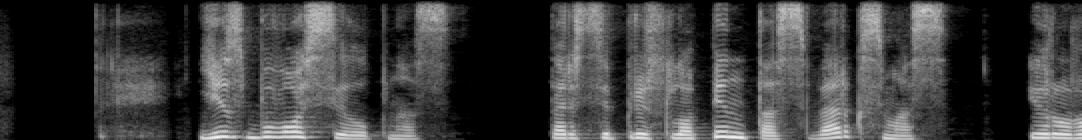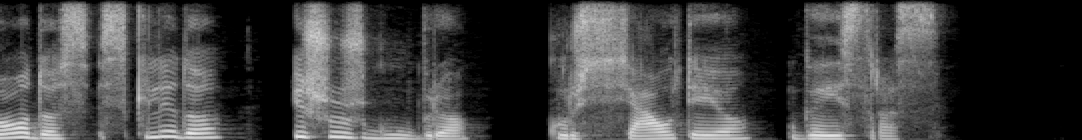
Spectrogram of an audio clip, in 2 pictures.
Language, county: Lithuanian, Klaipėda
